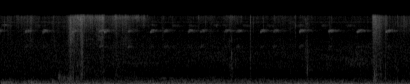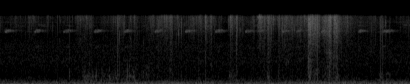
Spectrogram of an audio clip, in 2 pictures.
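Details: Horse stomach growling: low, continuous gurgling gut rumbles with faint repeated chirping in the background; bowel sounds (borborygmi).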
